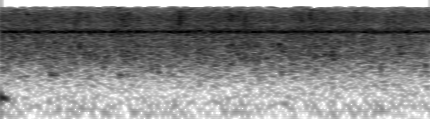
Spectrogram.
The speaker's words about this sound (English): And then we came up on this cute little creek.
